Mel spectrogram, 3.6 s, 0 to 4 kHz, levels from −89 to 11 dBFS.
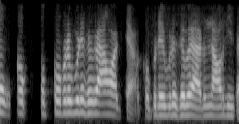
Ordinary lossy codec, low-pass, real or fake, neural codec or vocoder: none; 3.6 kHz; fake; codec, 16 kHz, 0.8 kbps, ZipCodec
